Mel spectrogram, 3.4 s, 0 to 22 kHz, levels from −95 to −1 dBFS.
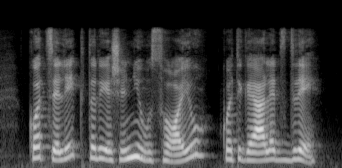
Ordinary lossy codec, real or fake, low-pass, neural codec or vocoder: none; fake; 10.8 kHz; codec, 24 kHz, 0.9 kbps, WavTokenizer, small release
